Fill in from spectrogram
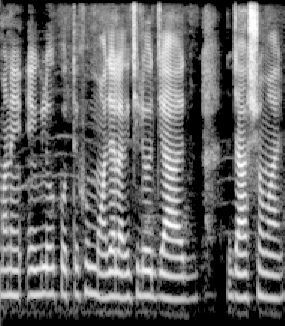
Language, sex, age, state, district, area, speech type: Bengali, female, 18-30, West Bengal, Dakshin Dinajpur, urban, spontaneous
